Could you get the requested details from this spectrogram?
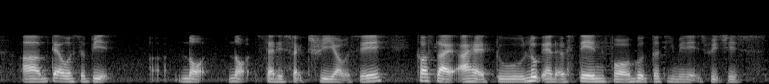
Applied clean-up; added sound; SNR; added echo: none; none; none; none.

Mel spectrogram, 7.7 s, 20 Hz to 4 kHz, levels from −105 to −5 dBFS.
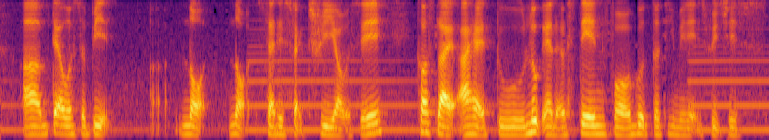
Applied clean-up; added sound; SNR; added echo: none; Wind instrument, woodwind instrument; 20 dB; none.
